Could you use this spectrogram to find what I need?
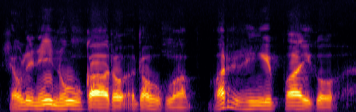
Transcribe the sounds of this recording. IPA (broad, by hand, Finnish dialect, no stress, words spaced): se oli niːn nuːkɑː to touhuɑ ʋɑrsiŋkip pɑiko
